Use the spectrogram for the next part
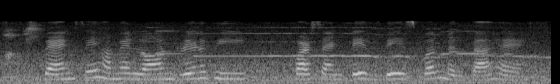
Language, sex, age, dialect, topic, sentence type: Hindi, female, 41-45, Hindustani Malvi Khadi Boli, banking, statement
